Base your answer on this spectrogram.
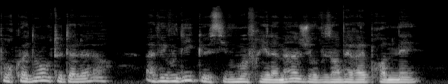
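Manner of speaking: plain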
